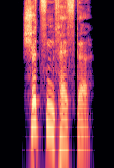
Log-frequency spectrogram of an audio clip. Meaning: nominative/accusative/genitive plural of Schützenfest
- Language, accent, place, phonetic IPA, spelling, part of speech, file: German, Germany, Berlin, [ˈʃʏt͡sn̩ˌfɛstə], Schützenfeste, noun, De-Schützenfeste.ogg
